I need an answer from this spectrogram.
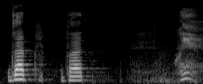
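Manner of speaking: real emotion overtaking the words; getting emotional. Real, not acted. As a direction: voice catching, dropping to a breathy near-whisper. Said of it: "I'm getting emotional".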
